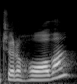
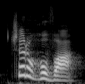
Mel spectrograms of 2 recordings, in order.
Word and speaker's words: черговá: А в слові «чергóва» неправильно поставлено наголос. Правильно — черговá.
